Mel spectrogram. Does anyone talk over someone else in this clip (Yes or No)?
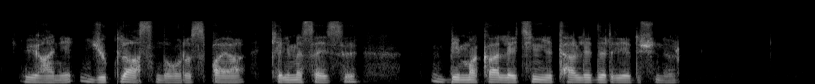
No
